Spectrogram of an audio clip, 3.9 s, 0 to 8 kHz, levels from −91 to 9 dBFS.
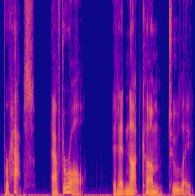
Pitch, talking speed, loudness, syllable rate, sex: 125 Hz, 140 wpm, -20 LUFS, 3.8 syllables/s, male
